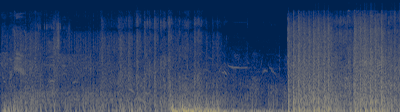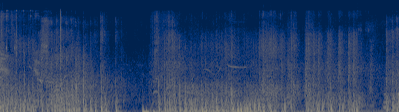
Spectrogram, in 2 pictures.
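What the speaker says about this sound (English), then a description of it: "Look at that bot shooting at the wall and stuff." Automatic gunfire from a bot shooting at a wall in a multiplayer shooter game, with rapid bursts of shots, a few louder close blasts and footsteps, and game voice chatter mixed underneath.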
